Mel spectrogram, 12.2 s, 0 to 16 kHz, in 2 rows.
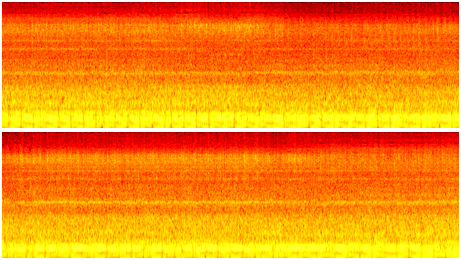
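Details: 1995 Honda CBR600F inline four, warming up after sitting a very long time, with the fuel gravity-fed and WD40 added: a steady, even, smooth, regular engine note with no knocks or misses; runs nice and quiet, healthy.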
